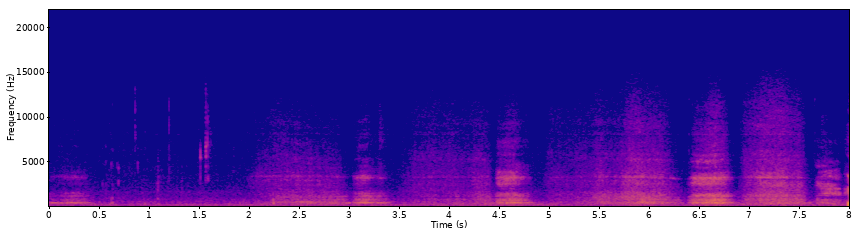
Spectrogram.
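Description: Short, soft puffs of breath blown by mouth onto wet acrylic pour paint, about six in a row, spreading the paint to enlarge the cells and blend them into the background.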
